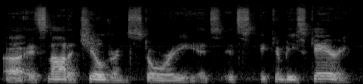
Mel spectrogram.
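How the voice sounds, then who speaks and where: A man playing a gentle, rambling older man who recalls his alien abduction in a hesitant, folksy, reflective way for an ASMR story. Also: fairly low pitch, steady tone, moderate pace, a little hiss or hum. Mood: reflective, halting. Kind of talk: first-person ASMR storytelling.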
